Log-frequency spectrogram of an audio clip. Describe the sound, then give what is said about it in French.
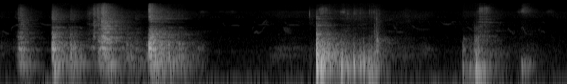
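A kitchen scale being taken out and set down to weigh baking ingredients for a dessert: a run of hollow clunks and rattles in several short bursts, with brief pauses between, and no talking. “J'ai besoin de beurre, de sucre, de miel, de jus de pomme et de farine je sors ma balance.”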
